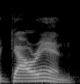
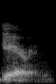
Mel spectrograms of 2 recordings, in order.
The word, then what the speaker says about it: Garin: Are you Garin or Gowin? It's pronounced Garin.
